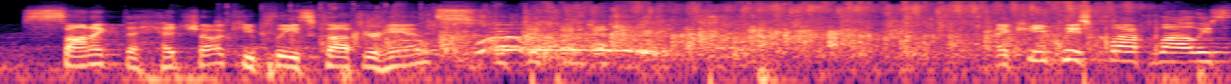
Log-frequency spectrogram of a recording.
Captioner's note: applause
